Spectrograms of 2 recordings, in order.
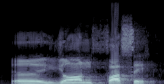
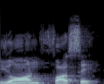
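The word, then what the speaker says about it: Jon Fosse: अगर हम बात करें तो यॉन फासे, अब ये जॉन फूसे लिखा हुआ है तो हम इसे, लेकिन इसकी ओरिजिनल जो प्रोनाउंसिएशन है वो है यॉन फासे।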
